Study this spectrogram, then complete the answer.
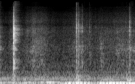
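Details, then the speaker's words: Bicycle saddle rail clamp, tightened long ago, bolt turned: sharp gritty crunching ticks from sand trapped inside the clamp, causing ticking when pedaling seated. "썩그럭 소리가 나요. 흙이 들어갔다는 얘기겠죠? 지금 서그럭 소리가 나죠?"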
